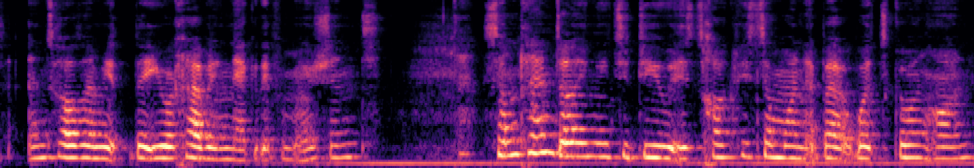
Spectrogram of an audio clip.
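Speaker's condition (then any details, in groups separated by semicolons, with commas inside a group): Cerebral palsy, athetoid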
